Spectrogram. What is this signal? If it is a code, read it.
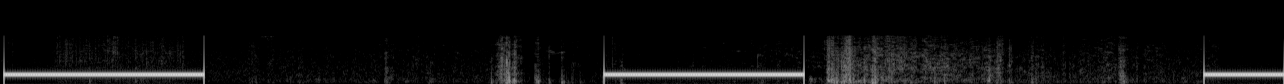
Ringback tone (North America), 440 + 480 Hz.
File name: CENTRAL MULTIMODAL / out josimar.cruz - .76496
